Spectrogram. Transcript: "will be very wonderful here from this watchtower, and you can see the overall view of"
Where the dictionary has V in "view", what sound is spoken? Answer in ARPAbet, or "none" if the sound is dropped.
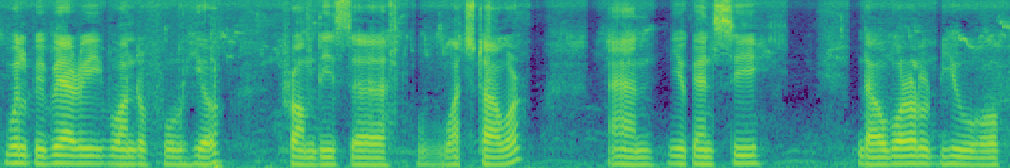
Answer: B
